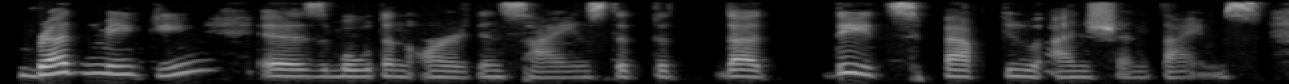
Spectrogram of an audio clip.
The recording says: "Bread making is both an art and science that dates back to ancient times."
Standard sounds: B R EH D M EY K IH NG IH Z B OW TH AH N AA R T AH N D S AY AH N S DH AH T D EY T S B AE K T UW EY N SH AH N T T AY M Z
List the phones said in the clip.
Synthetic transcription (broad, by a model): B R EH D M EY K IH NG IH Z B OW T AH N AA R T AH N S AY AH N S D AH T D EY T S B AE K T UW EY N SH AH N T T AY M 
